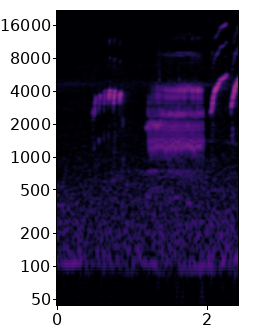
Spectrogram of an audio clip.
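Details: Young canary at singing practice, fairly faint: a short run of high chirps, then a sustained buzzy, rattling stretch of about a second, followed by two rising whistled sweeps.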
